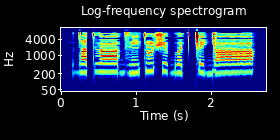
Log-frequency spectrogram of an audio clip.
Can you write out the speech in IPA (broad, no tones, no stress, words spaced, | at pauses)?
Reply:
dˤʏtðɒː d͡zĩtõʃɘ ɡʷətǀɪɟɒː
